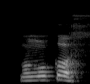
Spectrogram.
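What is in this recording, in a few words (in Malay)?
"mengukus", Malay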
